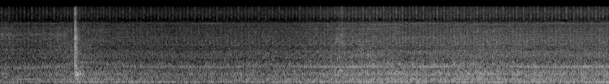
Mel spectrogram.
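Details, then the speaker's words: Hyundai Grandeur/Kia Opirus, after rerouting the serpentine fan belt around the auto tensioner, engine running in drive while steering: steady even hum, no squeal, chirp or rattle; quiet belt tensioner. "What do you think? There's no sound at all I just changed the way I put the belt on, but it doesn't make any sound"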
